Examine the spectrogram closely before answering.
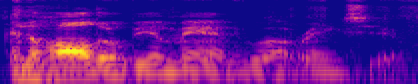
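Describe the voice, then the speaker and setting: A man's voice: lowish voice, fast talker, warm tone, natural voice. A man at a table read playing a cynical arms dealer who is casually, coolly defiant under interrogation. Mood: calm certainty. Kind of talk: acted screenplay table read. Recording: noticeable background noise.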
